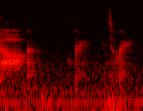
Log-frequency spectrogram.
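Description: Faint breathy whispering and soft mouth sounds in a few short bits, trailing off after a spoken exclamation.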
